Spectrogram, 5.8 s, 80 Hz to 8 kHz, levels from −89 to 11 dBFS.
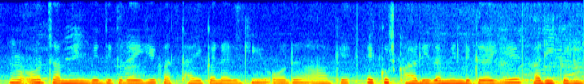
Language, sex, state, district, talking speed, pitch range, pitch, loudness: Hindi, female, Bihar, Bhagalpur, 205 wpm, 235-260 Hz, 245 Hz, -15 LUFS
